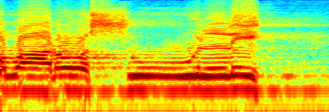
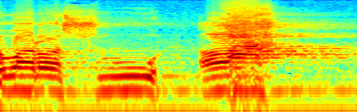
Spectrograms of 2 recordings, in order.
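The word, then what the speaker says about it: وَرَسُولُهُ: Yang benar bacanya innallaha bari'um minal musyrikina wa rasulah. Allah tidak melindungi orang musyrik, rasulnya pun tidak melindungi orang musyrik. Wa rasulah jangan wa rasulih.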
